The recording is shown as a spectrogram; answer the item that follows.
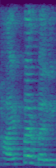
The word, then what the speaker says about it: hyperbole: तो ये बिल्कुल ग्रामेटिकली अगर देखते हैं तो इसका जो ये प्रोनाउंसिएशन है बिल्कुल गलत है, क्योंकि ये हाइपरबोल नहीं, इसको हाइपरबली कहा जाता है।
